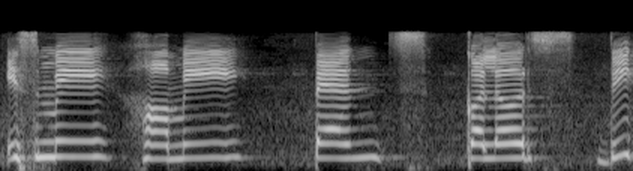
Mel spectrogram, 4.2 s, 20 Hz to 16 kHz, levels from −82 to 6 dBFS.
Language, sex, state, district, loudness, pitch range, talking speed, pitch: Hindi, female, Punjab, Fazilka, -14 LUFS, 305-325 Hz, 70 wpm, 310 Hz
